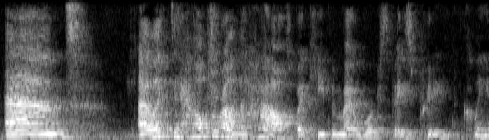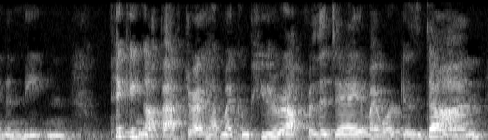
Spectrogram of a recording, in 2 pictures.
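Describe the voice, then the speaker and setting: A woman's voice: lowish voice, steady tone, normal speed, a bit bright. A woman schoolteacher reading and talking to young children in simple, encouraging phrases. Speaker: elementary school teacher. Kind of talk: children's picture book read-aloud with asides to pupils. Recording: echoey room with faint background noise.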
